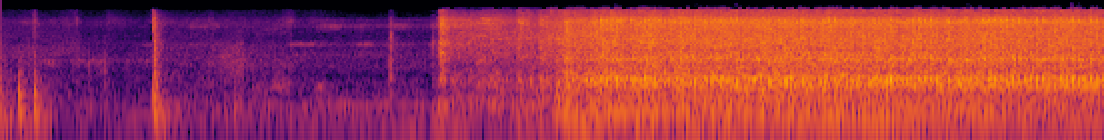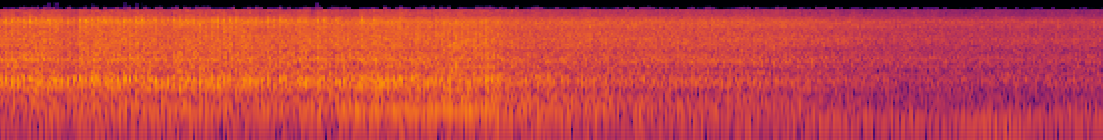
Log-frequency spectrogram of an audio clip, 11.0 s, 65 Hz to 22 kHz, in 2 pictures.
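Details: 2013 Mercedes ML350 naturally aspirated, extended crank then catch with busy metallic rattle at start-up; both banks' intake cam timing codes returned; cam phaser rattle attributed to low oil from poor maintenance.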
